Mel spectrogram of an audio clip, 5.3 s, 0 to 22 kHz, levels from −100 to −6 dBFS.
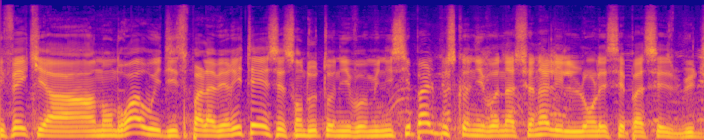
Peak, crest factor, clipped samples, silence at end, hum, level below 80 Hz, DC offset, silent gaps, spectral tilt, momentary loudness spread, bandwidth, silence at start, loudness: -4 dBFS; 14 dB; under 0.1%; 0 s; none; -46 dBFS; 0.2%; none; -5.5 dB/octave; 2 LU; 18.5 kHz; 0 s; -17 LUFS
